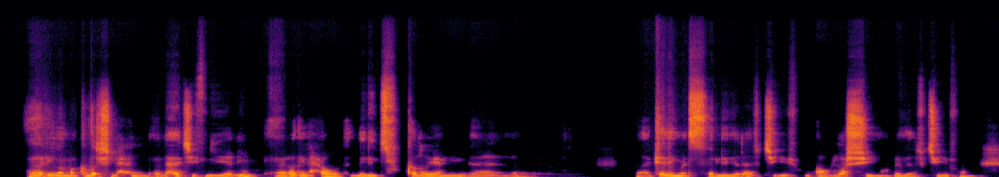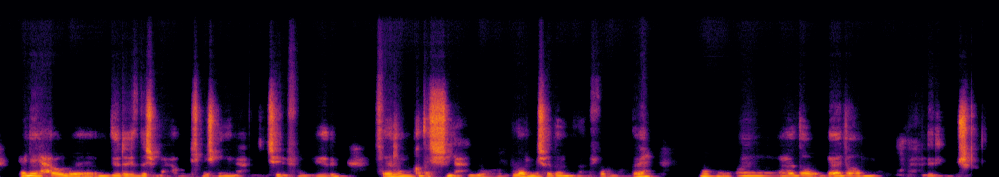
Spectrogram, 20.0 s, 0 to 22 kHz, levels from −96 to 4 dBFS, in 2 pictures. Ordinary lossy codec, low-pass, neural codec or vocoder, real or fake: none; 19.8 kHz; autoencoder, 48 kHz, 32 numbers a frame, DAC-VAE, trained on Japanese speech; fake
